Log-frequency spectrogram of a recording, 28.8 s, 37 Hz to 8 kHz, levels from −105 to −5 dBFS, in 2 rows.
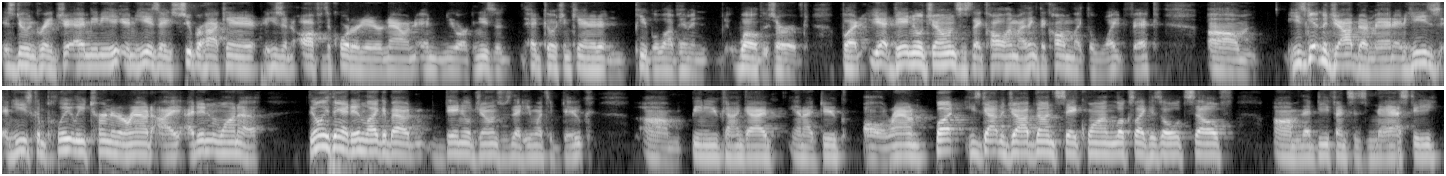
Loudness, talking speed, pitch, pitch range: -25 LUFS, 235 wpm, 130 Hz, 115-145 Hz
